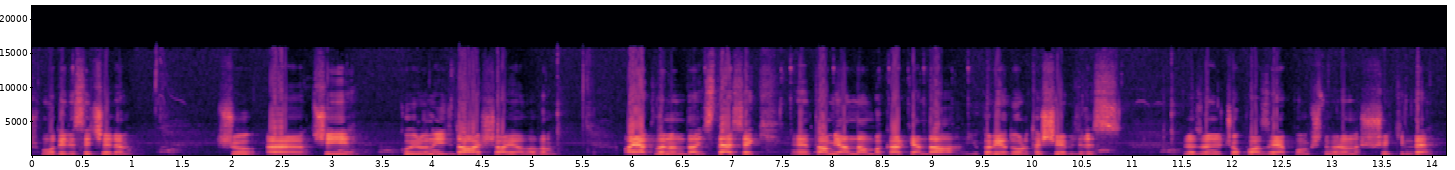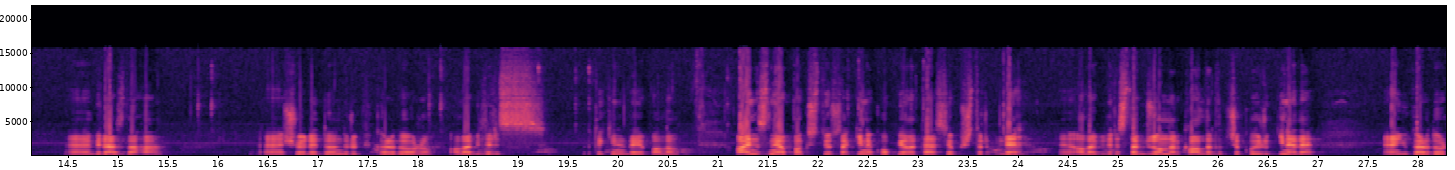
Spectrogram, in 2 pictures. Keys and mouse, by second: 2.6-4.5 middle drag, 6.6-10.2 drag, 10.2 KP_3, 13.0 g, 16.1 r, 19.1-22.3 right drag, 25.8 middle click.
